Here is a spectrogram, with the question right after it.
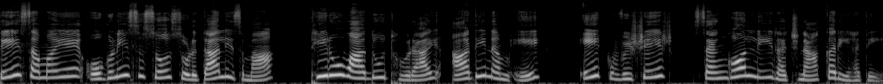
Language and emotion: Gujarati, neutral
